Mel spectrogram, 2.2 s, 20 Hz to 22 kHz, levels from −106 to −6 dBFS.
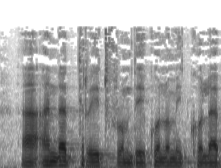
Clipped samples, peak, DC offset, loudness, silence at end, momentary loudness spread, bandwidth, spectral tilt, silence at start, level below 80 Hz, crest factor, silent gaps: under 0.1%; -6 dBFS; under 0.1%; -23 LUFS; 0 s; 4 LU; 11.5 kHz; -6.5 dB/octave; 0.2 s; -38 dBFS; 18 dB; none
